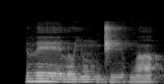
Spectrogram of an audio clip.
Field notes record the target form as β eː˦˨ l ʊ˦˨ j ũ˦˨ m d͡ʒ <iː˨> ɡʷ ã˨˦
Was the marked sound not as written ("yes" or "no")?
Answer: no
